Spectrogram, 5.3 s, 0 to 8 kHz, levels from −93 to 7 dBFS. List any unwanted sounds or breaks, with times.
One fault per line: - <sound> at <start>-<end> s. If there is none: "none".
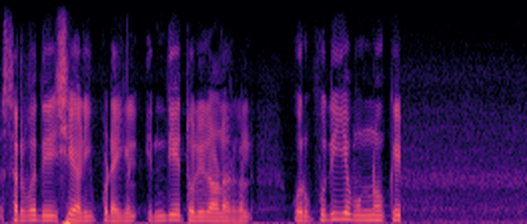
none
